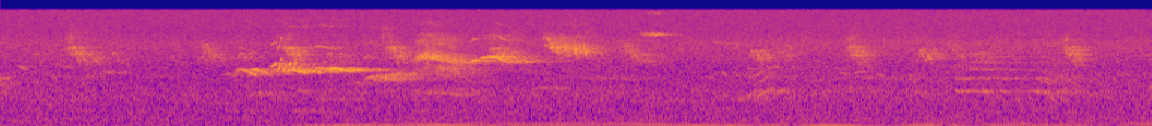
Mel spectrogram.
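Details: Common blackbird singing among garden birds: a fluty, warbling phrase around the second second, then high twittering and scattered short chirps, over a steady low rumble like distant engine noise throughout.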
